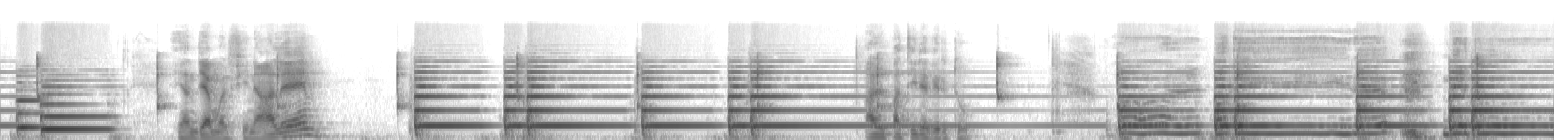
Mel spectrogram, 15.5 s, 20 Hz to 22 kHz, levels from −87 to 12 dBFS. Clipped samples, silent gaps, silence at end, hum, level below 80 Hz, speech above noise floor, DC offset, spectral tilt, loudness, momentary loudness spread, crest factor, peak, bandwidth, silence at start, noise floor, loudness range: under 0.1%; none; 0 s; none; -56 dBFS; 31 dB; under 0.1%; -5 dB/octave; -22 LUFS; 16 LU; 18 dB; -4 dBFS; 11 kHz; 0 s; -58 dBFS; 7 LU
